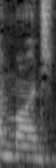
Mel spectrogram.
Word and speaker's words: Monge: me, lo estás pronunciando ya como en, Es que el apellido es francés, pero casi es, Monge. Se pronuncia Monch.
